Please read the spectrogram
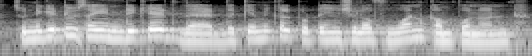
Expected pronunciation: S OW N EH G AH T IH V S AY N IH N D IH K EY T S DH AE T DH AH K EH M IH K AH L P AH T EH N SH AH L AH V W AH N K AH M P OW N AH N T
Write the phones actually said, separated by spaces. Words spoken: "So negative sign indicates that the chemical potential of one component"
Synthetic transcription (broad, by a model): S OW N EH G AH T IH V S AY IH N D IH K EY T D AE T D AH K EH M IH K AH L P AH T EH N SH AH L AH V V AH N K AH M P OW N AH N T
